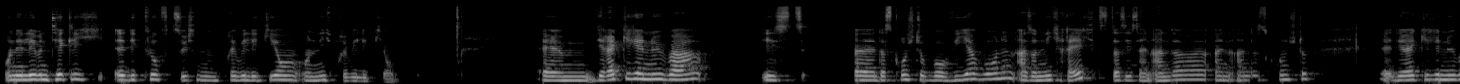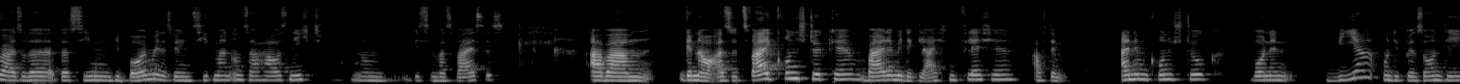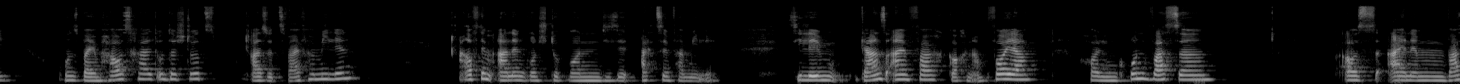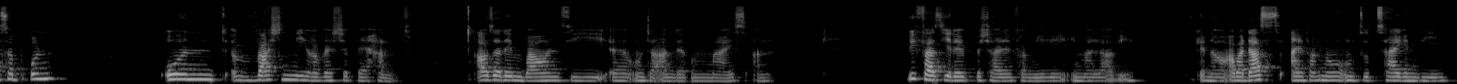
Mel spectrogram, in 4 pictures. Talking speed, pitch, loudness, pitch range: 130 wpm, 200 Hz, -32 LUFS, 180-225 Hz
